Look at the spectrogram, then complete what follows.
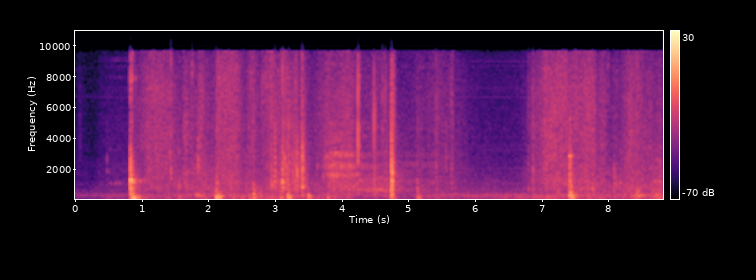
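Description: Quiet indoor handling sounds: a sharp knock about a second in, then scattered clicks and the rustle of papers being handled.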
